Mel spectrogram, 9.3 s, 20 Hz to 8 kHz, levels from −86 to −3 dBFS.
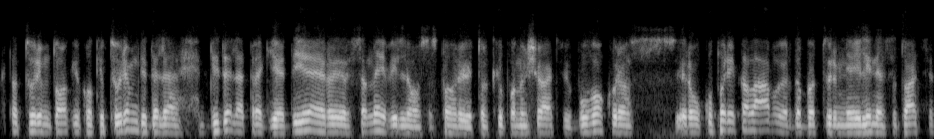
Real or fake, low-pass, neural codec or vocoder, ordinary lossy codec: fake; 7.2 kHz; codec, 24 kHz, 6 kbps, HILCodec; Opus, 24 kbps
